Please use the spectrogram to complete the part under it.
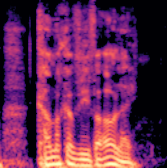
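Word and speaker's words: Kamakavivaole (Kamakawiwoʻole): I actually wondered whether you'd chosen this just to see if I could pronounce his name. We've got Over the Rainbow. But it's actually by Israel Kamakavivaole. There, you're surprised, aren't you? I managed to say it.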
